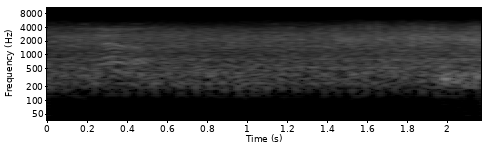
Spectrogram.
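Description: EMD GR-12 diesel-electric locomotive running as it approaches with its passenger train, heard at a distance as a steady engine and rail noise mixed with wind on the microphone.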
